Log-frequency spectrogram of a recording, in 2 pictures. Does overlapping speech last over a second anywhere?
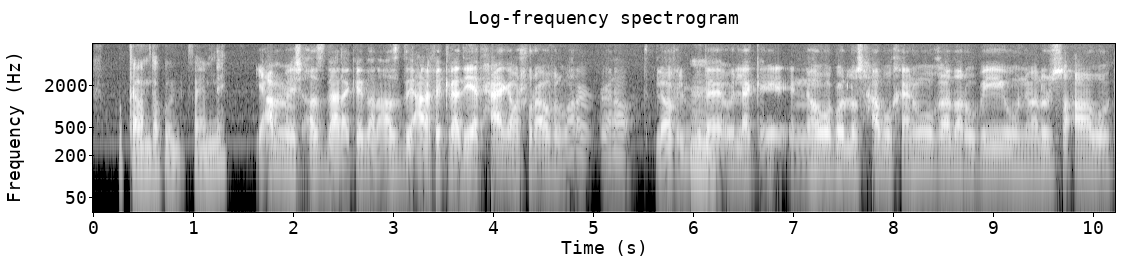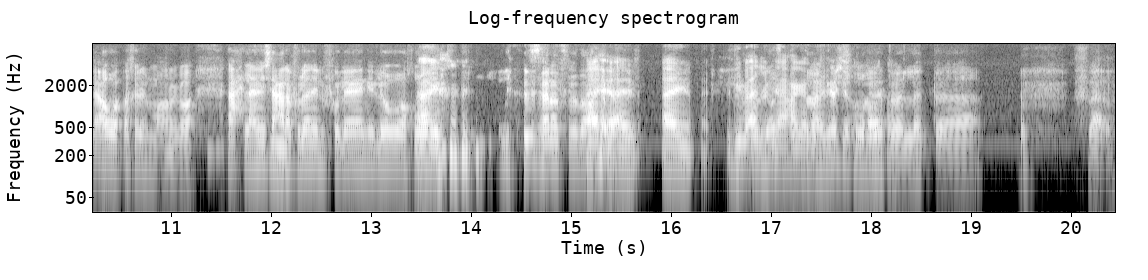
Yes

